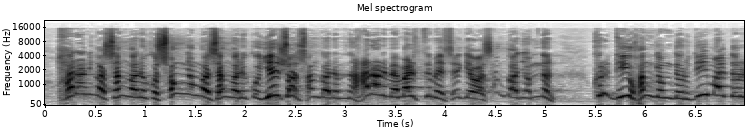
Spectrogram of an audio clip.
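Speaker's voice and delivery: loud, high pulpit proclamation; full-force preaching. Acted. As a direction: decree it over the congregation. Preaching rebuke. (강단에서 외치는 설교)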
